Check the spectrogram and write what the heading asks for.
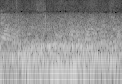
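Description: A motor vehicle's engine running close by, a steady low hum that swells and then eases off, with people talking in the background.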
